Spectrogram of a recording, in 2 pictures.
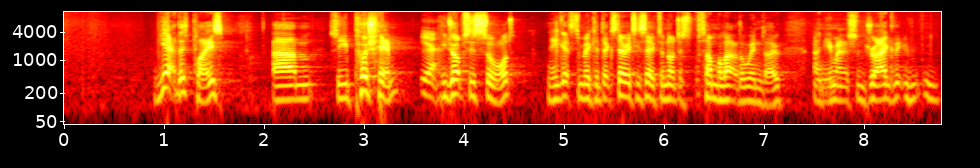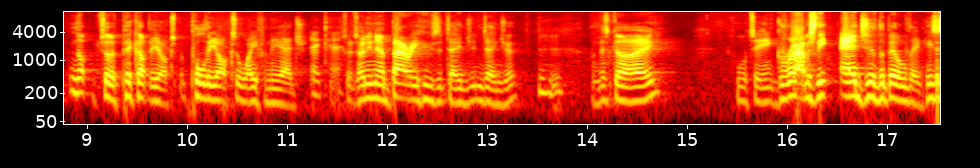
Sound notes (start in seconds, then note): none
